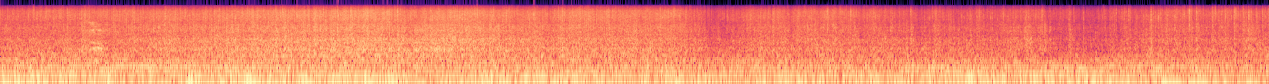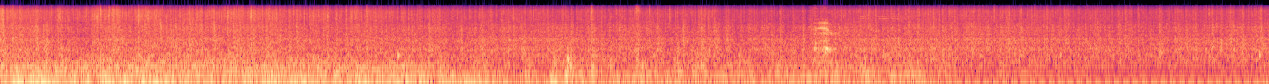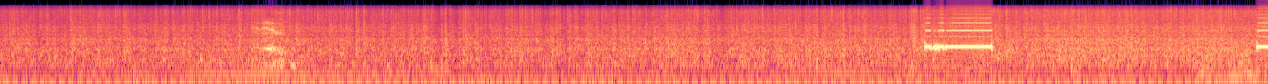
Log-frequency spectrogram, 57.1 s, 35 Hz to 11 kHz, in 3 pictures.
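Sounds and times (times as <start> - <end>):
heavy rain on car windshield: 0.0 - 57.0
brief pitched sound: 52.0 - 53.0.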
